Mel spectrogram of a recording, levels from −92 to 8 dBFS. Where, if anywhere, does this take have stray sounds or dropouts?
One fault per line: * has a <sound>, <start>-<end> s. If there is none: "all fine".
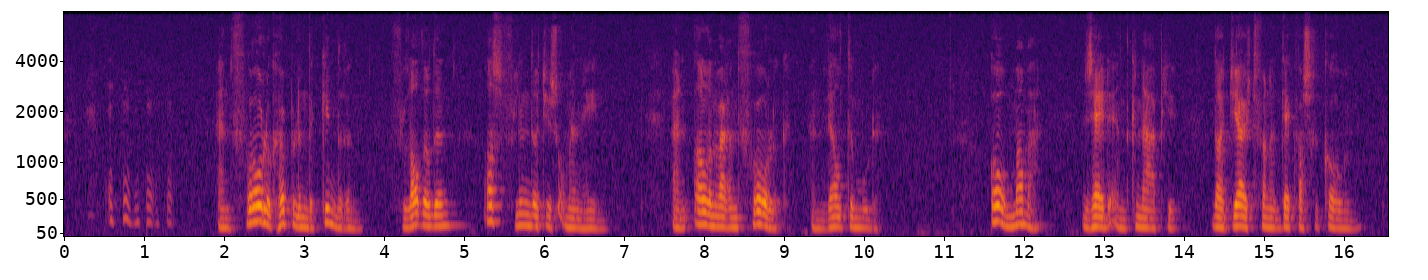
* has a laugh, 0.3-1.4 s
